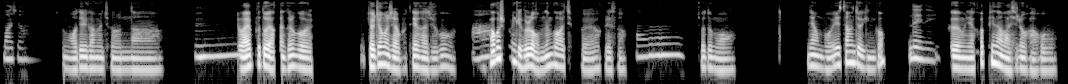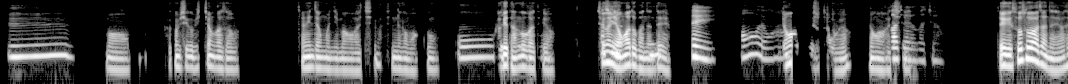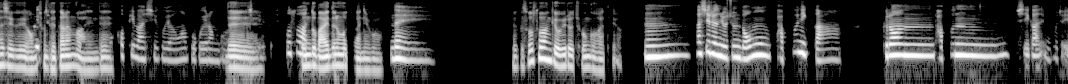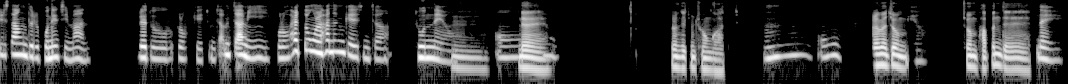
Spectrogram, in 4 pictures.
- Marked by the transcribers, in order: distorted speech; static; tsk; tapping
- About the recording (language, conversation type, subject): Korean, unstructured, 친구나 가족과 함께 보내는 시간은 왜 중요한가요?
